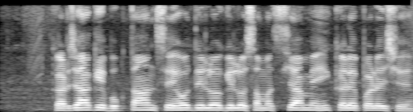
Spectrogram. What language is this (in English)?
Maithili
